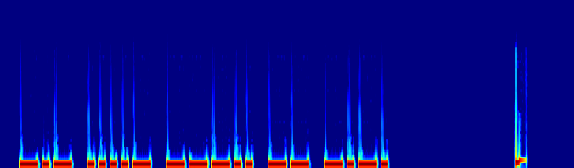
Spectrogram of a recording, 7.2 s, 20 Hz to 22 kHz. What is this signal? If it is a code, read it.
Morse code, heard as a keyed tone, about 17 wpm, 700 Hz. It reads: K48MC
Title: Code Groups - 5 Letter:Numbers - 17wpm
